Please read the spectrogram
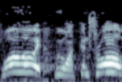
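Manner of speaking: loud, startled plea for control; mock panic demanding control; mock alarm. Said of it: "and everybody goes".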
